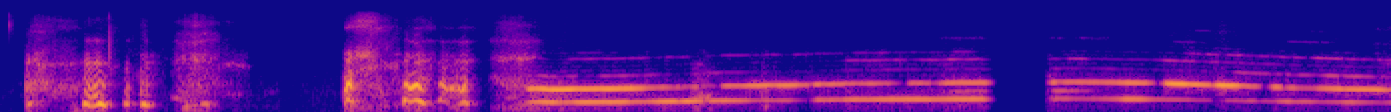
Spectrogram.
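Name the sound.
dog howling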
